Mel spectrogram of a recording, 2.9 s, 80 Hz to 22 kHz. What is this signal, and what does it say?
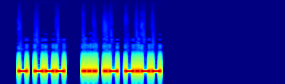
Morse code, heard as a keyed tone, about 44 wpm, 700 Hz. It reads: TO SAY
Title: Sets of 2 Words 45wpm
